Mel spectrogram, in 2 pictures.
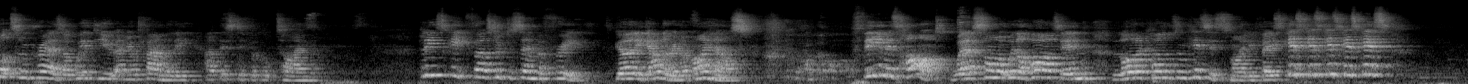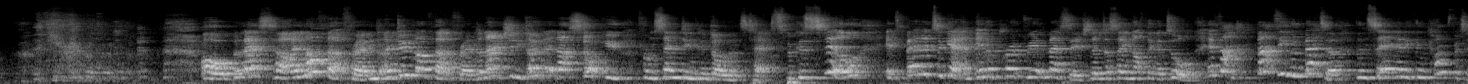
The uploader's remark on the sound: The first of three live recordings from our Tragic Heroes live event which took place at the Hackney Attic on the 21st February 2014.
